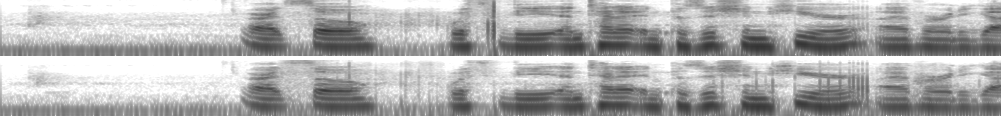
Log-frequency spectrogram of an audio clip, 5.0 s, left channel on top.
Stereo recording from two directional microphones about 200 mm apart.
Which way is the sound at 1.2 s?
10° left (ahead or behind).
